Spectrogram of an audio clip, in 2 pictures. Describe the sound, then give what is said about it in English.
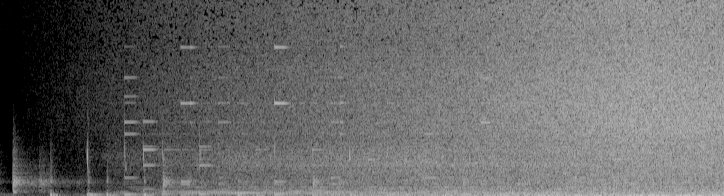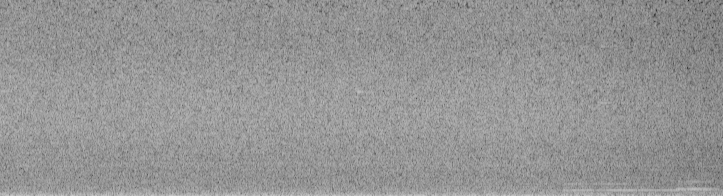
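Roaring ocean waves heard in the rudder stock of the ship Nave Andromeda as it pulls out of port in Lagos swell from a few scattered knocks into a dense, continuous wash of surf that stays loud and steady, with the metallic thrum of the propeller fan underneath. “It was noisy in the rudder stock, between the roaring of the waves and the metallic thrum of the propeller fan.”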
